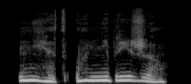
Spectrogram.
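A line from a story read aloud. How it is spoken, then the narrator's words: Quiet, trembling, tearful. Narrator (Russian): отозвалась Лиза, и голос ее звучал непривычно тихо, дрожал так, будто она плачет или только-только закончила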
